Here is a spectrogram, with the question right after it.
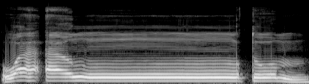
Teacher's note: নুন সাকিনকে নাকের ভিতরে লুকাইয়া গুন্নার সহিত পড়ব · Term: ইকফা গুন্না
